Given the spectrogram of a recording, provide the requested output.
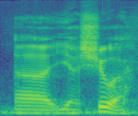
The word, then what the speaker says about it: Yeshua: Yeshua. Because I was saying Yeshua, and the locals corrected me. It's Yeshua. – Oh, yeah. That's cool. – I put the emphasis on the wrong syllable.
